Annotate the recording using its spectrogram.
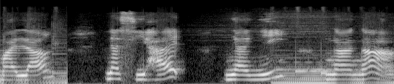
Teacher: Pengaruh bunyi sengau menengah merebak kepada bunyi vokal [muzik] kerana rongga hidung tidak sempat ditutup sepenuhnya semasa menyebut bunyi vokal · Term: nasalisasi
